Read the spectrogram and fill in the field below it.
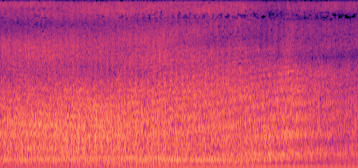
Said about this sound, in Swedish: då kan du höra en helikopter på håll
